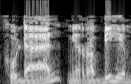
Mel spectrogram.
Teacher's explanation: Jadi hudam tulisannya ada n-nya, bacanya n-nya hilang, melebur ke m. Bunyi nun matinya merubah menjadi m. · Term: idgham bigunah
